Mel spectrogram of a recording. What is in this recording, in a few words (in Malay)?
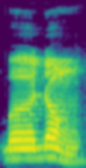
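"bedung", Malay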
